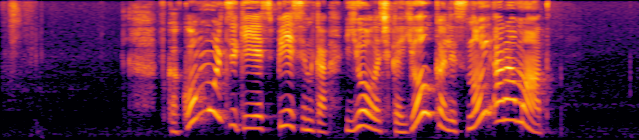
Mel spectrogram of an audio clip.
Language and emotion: Russian, positive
